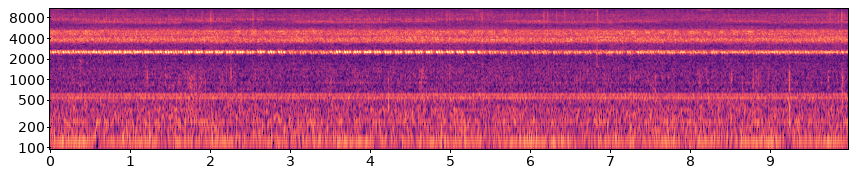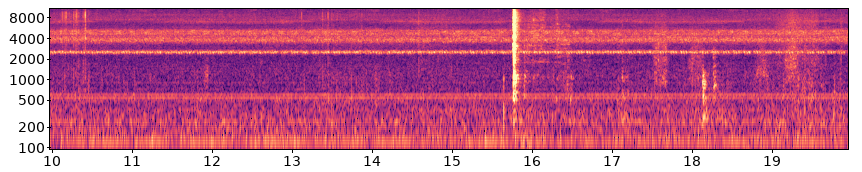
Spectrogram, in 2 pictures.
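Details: Nighttime insect chorus beside a small fire: steady, thin, high ringing tones sustained for the full duration, with scattered faint clicks and one loud sharp snap near the end.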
